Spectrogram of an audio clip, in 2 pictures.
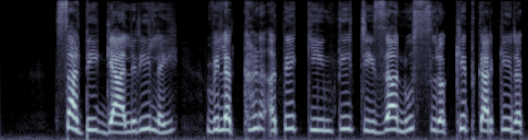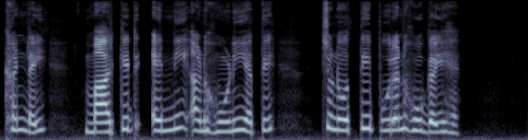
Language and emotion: Punjabi, fearful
